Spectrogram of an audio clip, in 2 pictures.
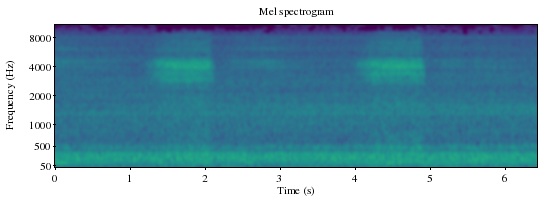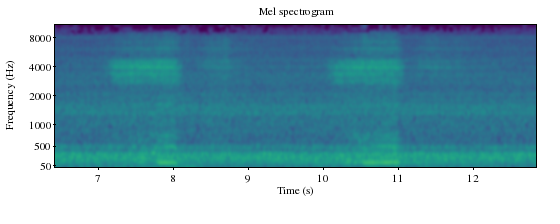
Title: Snoring Puppy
